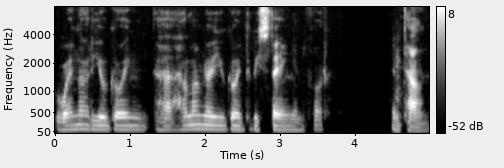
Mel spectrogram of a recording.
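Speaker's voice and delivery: hushed, whispered aside. Waiting for the group to run off, a player speaks to the ogre, whispering. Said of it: "I'm gonna whisper over to the ogre".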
